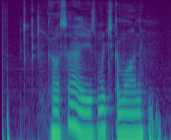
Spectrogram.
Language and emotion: Russian, neutral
